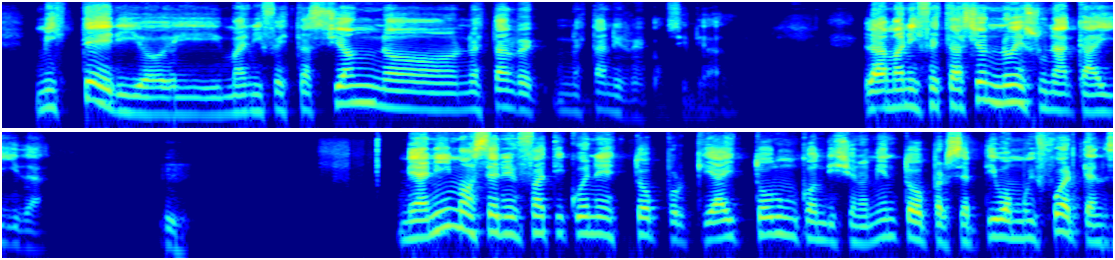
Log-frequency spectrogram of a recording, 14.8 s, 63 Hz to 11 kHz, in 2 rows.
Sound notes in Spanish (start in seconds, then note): 8.5 carraspeo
